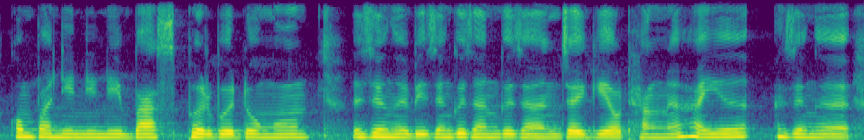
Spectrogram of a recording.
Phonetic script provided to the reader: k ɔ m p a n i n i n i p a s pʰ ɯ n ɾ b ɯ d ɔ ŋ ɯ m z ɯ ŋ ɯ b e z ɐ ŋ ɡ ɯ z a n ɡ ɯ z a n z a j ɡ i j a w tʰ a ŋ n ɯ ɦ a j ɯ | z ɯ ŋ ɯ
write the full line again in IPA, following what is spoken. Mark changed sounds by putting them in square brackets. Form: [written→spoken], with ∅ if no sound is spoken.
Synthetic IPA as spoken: k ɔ m p a n i n i n i [p→b] a s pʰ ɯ [n→∅] ɾ b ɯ d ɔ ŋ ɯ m z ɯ ŋ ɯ b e z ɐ ŋ ɡ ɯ z a n ɡ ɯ z a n z a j ɡ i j a w tʰ a ŋ n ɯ ɦ a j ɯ | z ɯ ŋ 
